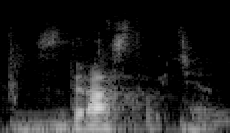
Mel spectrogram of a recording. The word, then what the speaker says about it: здравствуйте: Our second word is здравствуйте.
